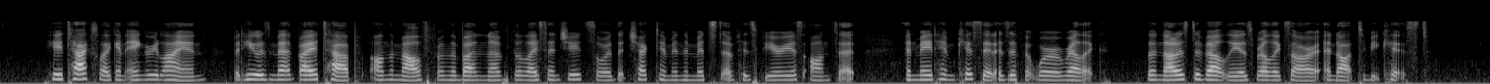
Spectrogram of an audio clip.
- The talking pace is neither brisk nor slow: No, fast, 225 wpm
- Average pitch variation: No, narrow, 1.8 semitones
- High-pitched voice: Yes, high, 205 Hz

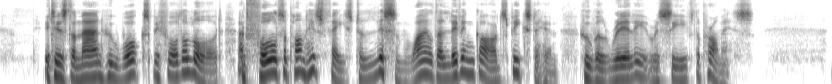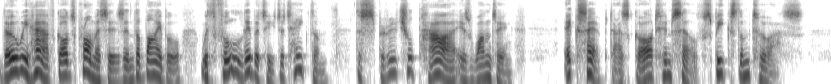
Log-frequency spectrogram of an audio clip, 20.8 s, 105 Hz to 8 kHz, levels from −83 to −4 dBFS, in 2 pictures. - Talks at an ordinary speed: Yes, average, 160 wpm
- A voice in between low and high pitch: Yes, medium, 150 Hz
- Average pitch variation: No, wide, 6.6 semitones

